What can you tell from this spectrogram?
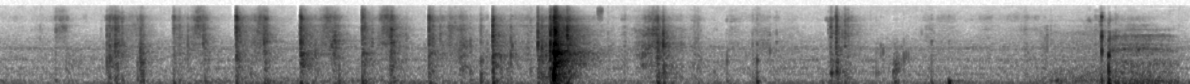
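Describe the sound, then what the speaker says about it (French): Tarot cards handled and drawn during a reading, with a run of crisp slaps, flicks and riffles close by at low volume, one sharper snap standing out midway, and no talk. "Je vais demander une autre carte."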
